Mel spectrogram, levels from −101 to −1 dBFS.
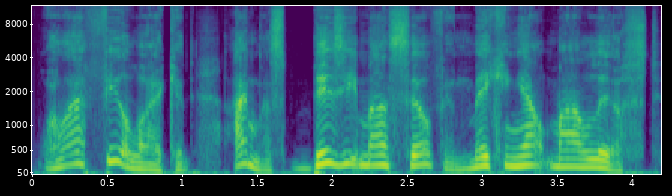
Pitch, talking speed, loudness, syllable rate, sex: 165 Hz, 200 wpm, -19 LUFS, 4.7 syllables/s, male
